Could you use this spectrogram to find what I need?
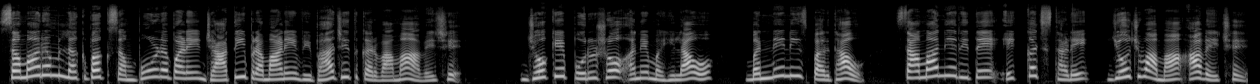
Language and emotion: Gujarati, neutral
